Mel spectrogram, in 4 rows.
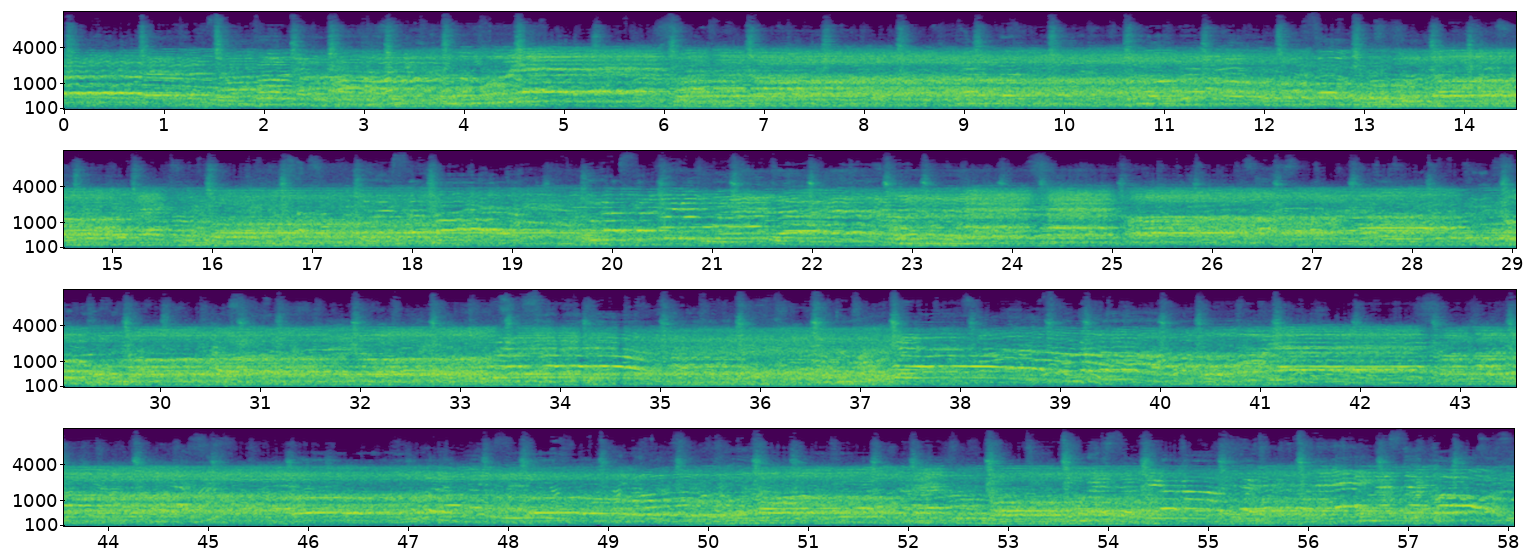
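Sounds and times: choir singing: 0:00.0 - 0:58.0
steady beat of sharp hits: 0:00.0 - 0:58.0.

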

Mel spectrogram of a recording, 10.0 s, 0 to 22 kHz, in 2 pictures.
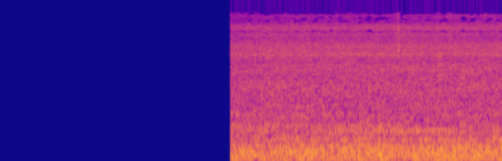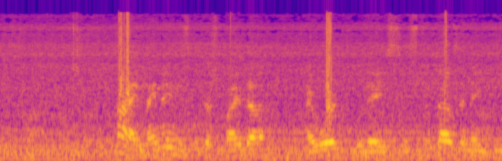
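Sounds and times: faint hum: 0:02.3 - 0:10.0
running machinery rumble and hiss: 0:02.3 - 0:10.0.

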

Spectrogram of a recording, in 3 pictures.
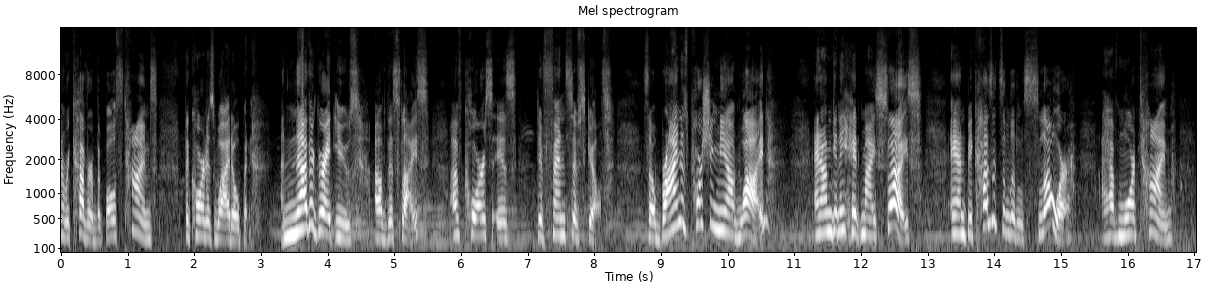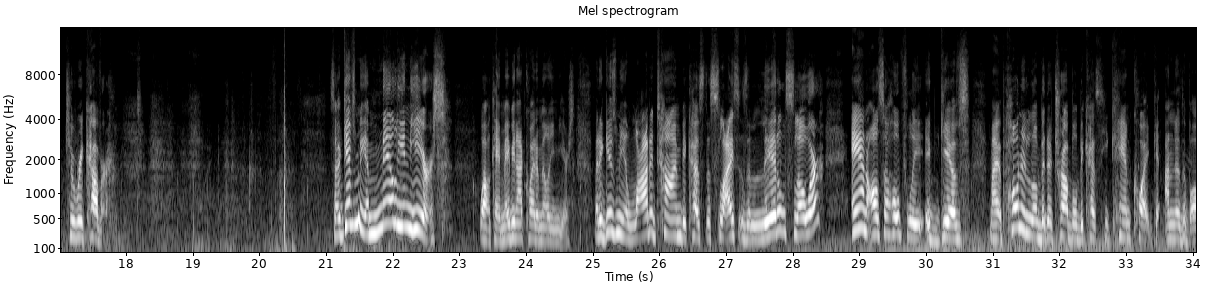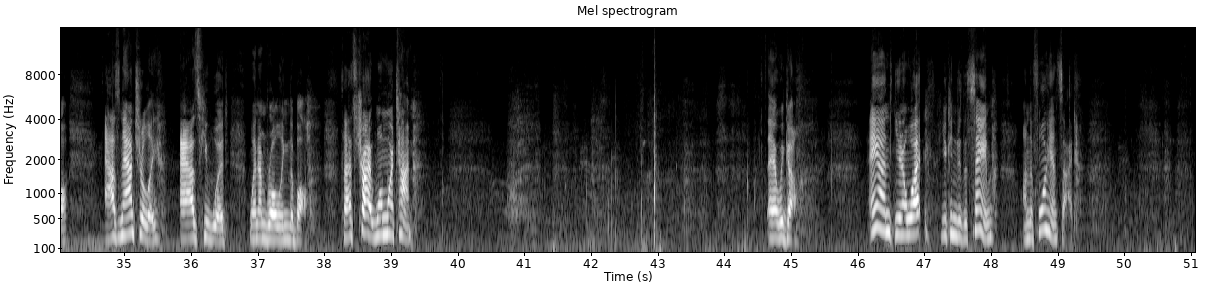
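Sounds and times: tennis racket striking ball: 0:42.3 - 0:43.2.

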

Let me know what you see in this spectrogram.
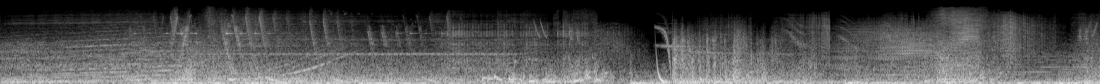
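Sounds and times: rising whine: 0:00.0 - 0:06.4, 0:07.8 - 0:11.0
dramatic music: 0:00.1 - 0:11.0
deep rumble: 0:00.8 - 0:11.0.

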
